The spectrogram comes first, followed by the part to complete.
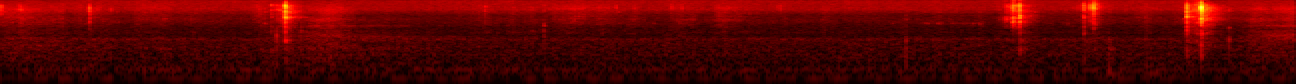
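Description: Scissors snipping through paracord close to the knot: a few short, sharp clicks, one about a second and a half in and three close together near the end.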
